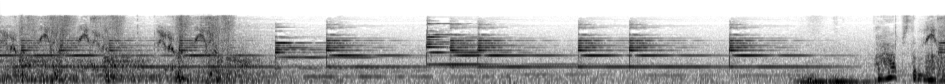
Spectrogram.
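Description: Bells ring in Hogwarts Legacy, a series of about five clear, resonant tolls spaced a second or so apart, each ringing on and decaying after a burst of chiming at the start.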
